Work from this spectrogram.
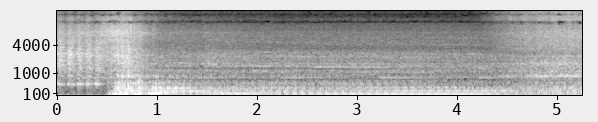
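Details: Engine after fitting new SP 459 spark plugs: cranks briefly, fires and holds a steady, even pulsing idle for several seconds; starts and runs normally, owner says it hasn't run this well in years.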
